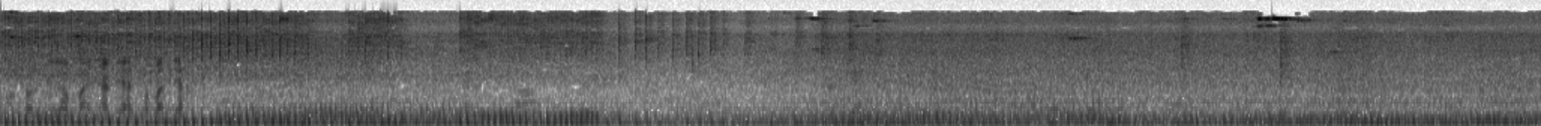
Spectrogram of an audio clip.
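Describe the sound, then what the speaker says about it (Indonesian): Many motorcycles rumble together in a village wedding procession in Sumedang, a dense continuous engine drone of a large convoy passing close by, louder at first and then steadier, with someone talking over it. "Ini rombongan motor juga banyak ya, sobat ya."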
